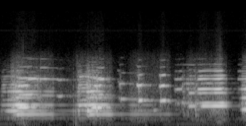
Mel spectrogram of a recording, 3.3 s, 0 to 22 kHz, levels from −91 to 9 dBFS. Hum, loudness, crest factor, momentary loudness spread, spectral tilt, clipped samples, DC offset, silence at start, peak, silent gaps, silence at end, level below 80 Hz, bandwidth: none; -17 LUFS; 18 dB; 14 LU; -5.5 dB/octave; under 0.1%; under 0.1%; 0 s; 0 dBFS; none; 0 s; -66 dBFS; 4.7 kHz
